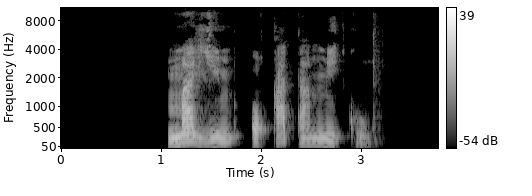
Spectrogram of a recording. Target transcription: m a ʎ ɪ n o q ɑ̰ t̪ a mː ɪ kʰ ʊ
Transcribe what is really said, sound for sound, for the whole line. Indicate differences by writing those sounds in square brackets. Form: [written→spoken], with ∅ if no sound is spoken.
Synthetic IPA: m a ʎ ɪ [n→m] o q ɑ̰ t̪ a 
